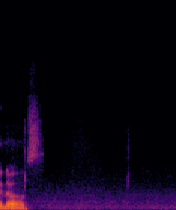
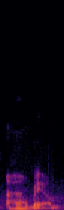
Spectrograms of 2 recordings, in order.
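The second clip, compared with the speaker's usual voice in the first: usual speaking voice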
